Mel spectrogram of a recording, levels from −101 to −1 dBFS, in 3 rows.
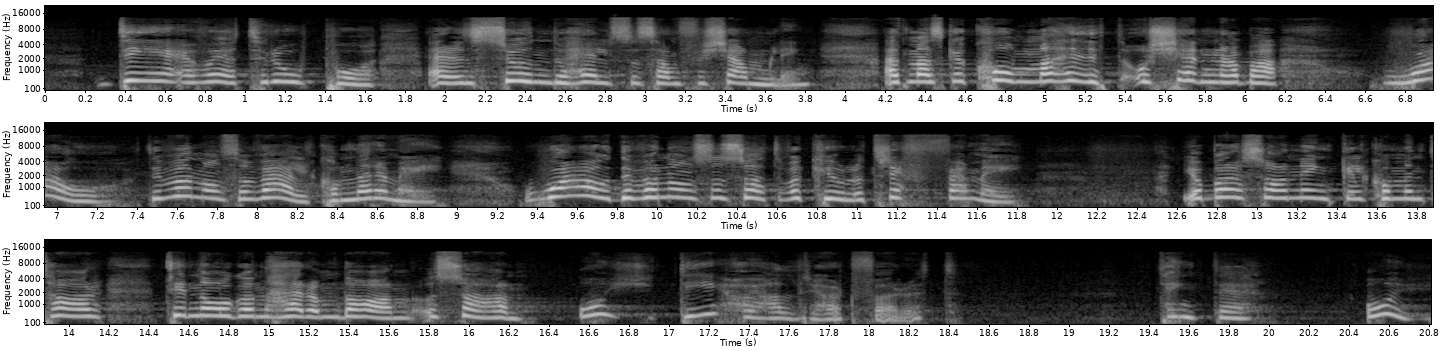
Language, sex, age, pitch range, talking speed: English, female, 30-49, 300-405 Hz, 180 wpm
